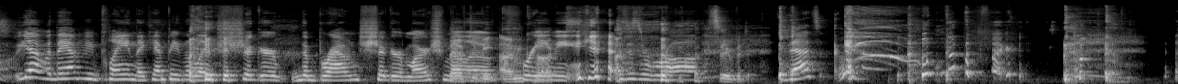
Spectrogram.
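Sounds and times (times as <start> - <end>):
speech: 0.2 - 9.3
laughter: 1.8 - 2.8, 4.5 - 7.5
person coughing and choking on food caught in the throat: 1.9 - 2.9, 7.8 - 9.8, 10.6 - 11.4.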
